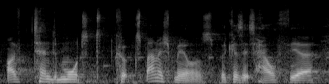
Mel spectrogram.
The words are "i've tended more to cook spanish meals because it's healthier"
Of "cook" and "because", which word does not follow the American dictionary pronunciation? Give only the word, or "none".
none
